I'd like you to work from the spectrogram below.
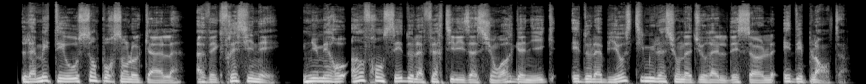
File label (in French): RADIO; FRAYSSINET; RADIO FRANCE BLEU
